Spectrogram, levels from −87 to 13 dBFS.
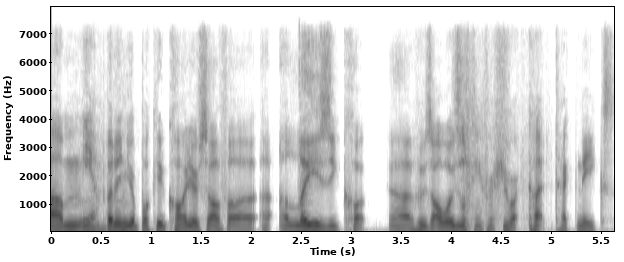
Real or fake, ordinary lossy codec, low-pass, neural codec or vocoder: fake; AAC, 48 kbps; 7.2 kHz; codec, 16 kHz in and 24 kHz out, 0.9 kbps, LongCat-Audio-Codec, fine tuned four codebook decoder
